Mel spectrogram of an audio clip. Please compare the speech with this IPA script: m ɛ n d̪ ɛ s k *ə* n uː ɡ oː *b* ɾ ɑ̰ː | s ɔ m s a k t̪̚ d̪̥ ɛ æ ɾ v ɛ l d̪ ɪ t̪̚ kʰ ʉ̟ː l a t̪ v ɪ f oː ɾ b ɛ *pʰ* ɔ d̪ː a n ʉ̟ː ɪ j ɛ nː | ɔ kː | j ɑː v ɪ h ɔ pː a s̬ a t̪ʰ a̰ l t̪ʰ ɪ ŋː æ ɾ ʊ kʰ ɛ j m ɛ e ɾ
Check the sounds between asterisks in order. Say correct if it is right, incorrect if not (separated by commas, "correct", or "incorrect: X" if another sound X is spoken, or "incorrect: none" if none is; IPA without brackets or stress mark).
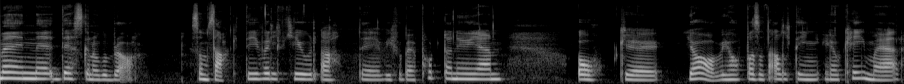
incorrect: a, correct, correct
